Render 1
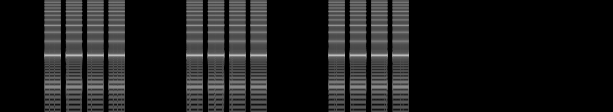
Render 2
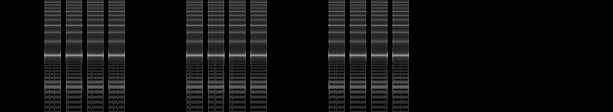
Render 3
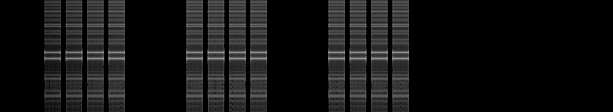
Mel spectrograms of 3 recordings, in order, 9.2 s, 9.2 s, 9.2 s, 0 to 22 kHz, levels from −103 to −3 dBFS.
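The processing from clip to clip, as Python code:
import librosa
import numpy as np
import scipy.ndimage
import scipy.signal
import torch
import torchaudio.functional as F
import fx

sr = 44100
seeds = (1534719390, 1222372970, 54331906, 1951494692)

y1 = fx.over_compress(x, sr, threshold_db=-31.0, ratio=-0.5)
y1 = y1 * librosa.db_to_amplitude(-8.0)
y2 = fx.fade_in_head(y1, sr, length_s=1.98)
y2 = y2 * np.sin(2.0 * np.pi * 320.0 * np.arange(len(y2)) / sr)
y2 = y2 * librosa.db_to_amplitude(4.0)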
